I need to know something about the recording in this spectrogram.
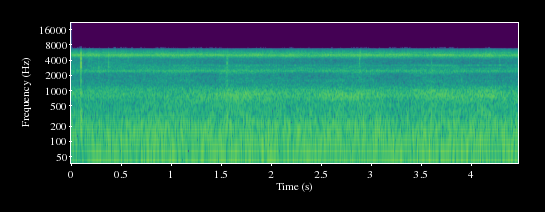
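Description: Crickets chirping in a steady, high-pitched chorus, with a wood campfire crackling: one sharp pop just after the start and a few fainter pops later.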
